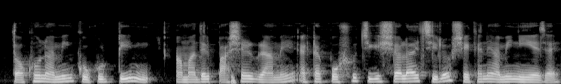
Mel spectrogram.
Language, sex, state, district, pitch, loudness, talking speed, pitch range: Bengali, male, West Bengal, North 24 Parganas, 125 Hz, -15 LUFS, 150 wpm, 115-135 Hz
